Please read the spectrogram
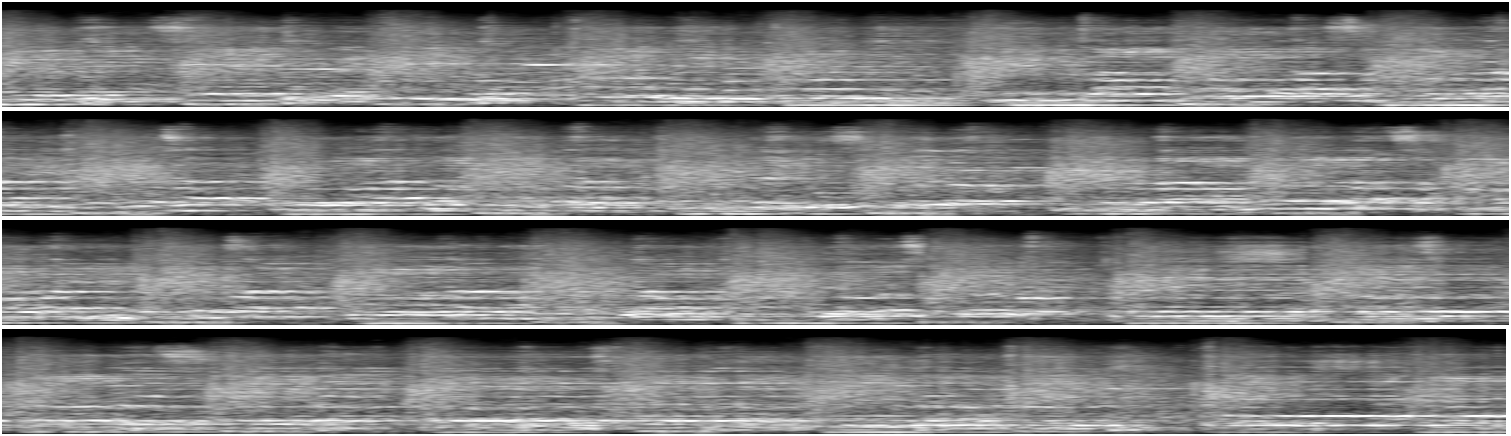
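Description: A choir singing a Latvian song over instrumental accompaniment with a steady beat.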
